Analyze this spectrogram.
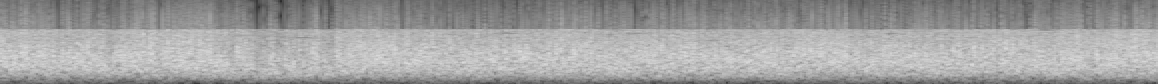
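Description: Steady wind buffeting the microphone, a loud, even rushing noise with no breaks.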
